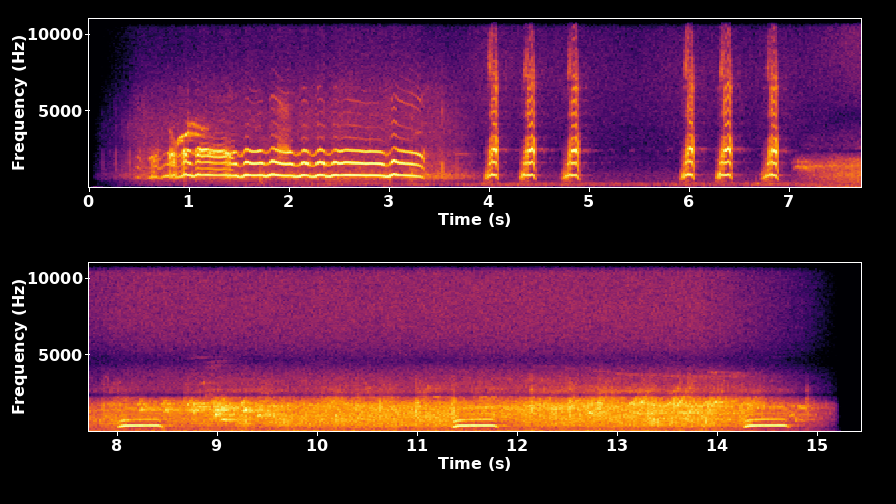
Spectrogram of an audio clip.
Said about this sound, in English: Long-eared owl.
